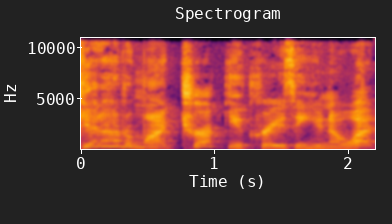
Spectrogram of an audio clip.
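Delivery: put-on angry man yelling and cursing. Retelling a driver cursing from his truck, imitating an angry man cursing. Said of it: "start cursing at me".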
